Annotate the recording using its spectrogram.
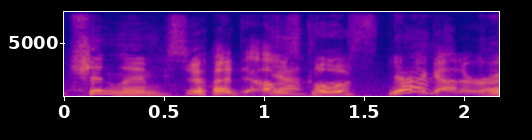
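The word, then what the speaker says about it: Shin Lim: Shim Linn.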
